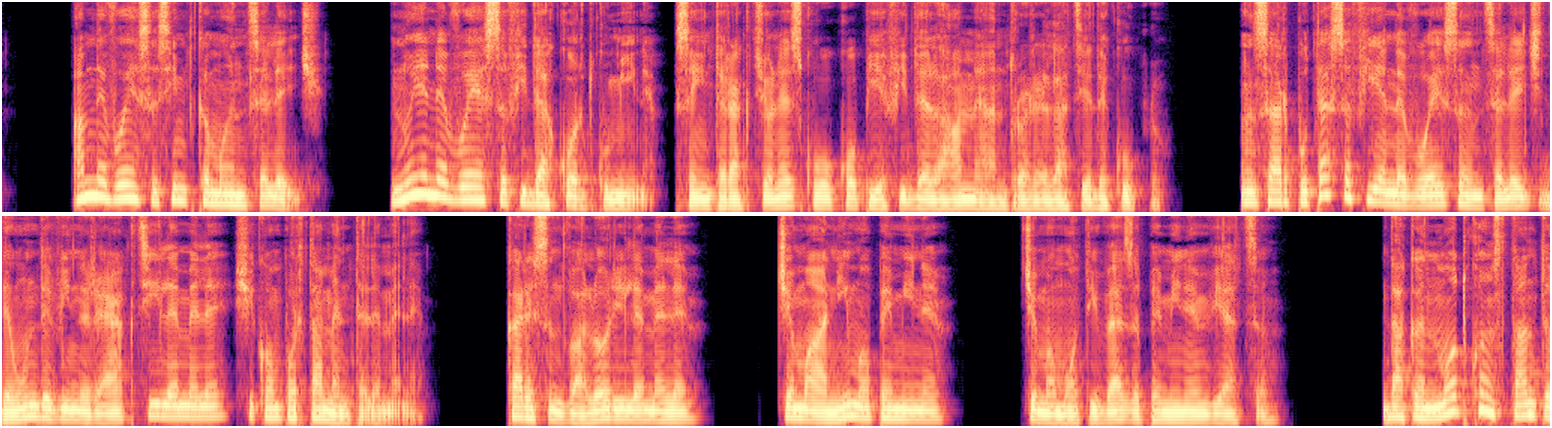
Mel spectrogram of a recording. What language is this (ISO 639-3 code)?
ron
